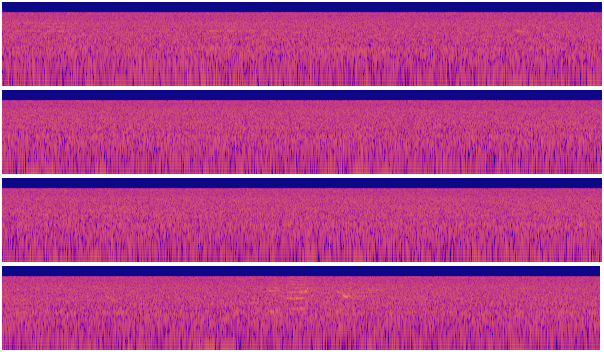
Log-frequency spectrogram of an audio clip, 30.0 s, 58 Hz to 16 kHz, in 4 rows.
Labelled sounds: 2.5	2.8	killer whale, northern resident, G clan, 2.2 to 2.3 kHz
25.4	25.7	killer whale, northern resident, G clan, 1.3 to 1.5 kHz
26.0	27.3	killer whale, northern resident, G clan, 0.86 to 4.7 kHz

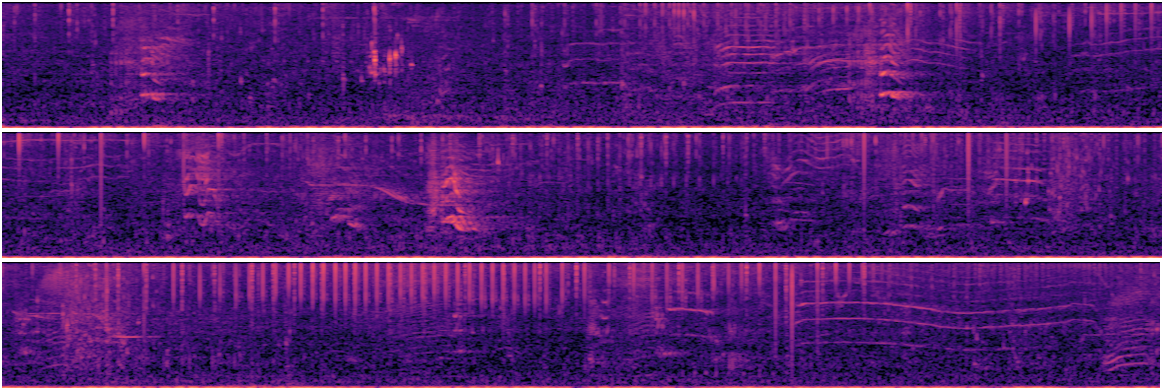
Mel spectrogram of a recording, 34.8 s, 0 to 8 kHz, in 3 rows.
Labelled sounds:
1.3	2.1	killer whale, southern Alaska resident, 0.23 to 6.5 kHz
5.5	6.3	killer whale, southern Alaska resident, 0.51 to 4.6 kHz
7.1	7.8	killer whale, southern Alaska resident, 0.28 to 6.5 kHz
8.1	9.9	killer whale, southern Alaska resident, 0.28 to 5.7 kHz
10.6	13.0	killer whale, southern Alaska resident, 1.9 to 7.2 kHz
13.4	16.5	killer whale, southern Alaska resident, 0.32 to 8.0 kHz
19.2	22.1	killer whale, southern Alaska resident, 0.37 to 8.0 kHz
23.3	24.8	killer whale, southern Alaska resident, 0.51 to 8.0 kHz
27.1	28.0	killer whale, southern Alaska resident, 0.78 to 8.0 kHz
29.3	30.3	killer whale, southern Alaska resident, 0.92 to 8.0 kHz
30.9	34.7	killer whale, southern Alaska resident, 0.23 to 8.0 kHz

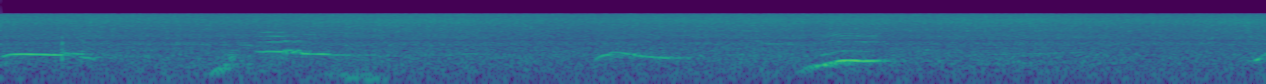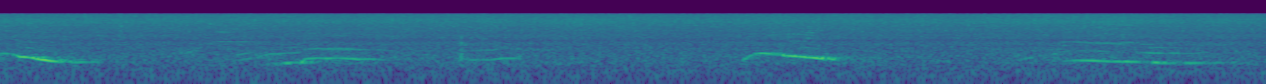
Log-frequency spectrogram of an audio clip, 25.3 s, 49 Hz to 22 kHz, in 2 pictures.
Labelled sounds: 2.7	3.1	humpback whale, 1.0 to 1.2 kHz
8.3	8.8	humpback whale, 1.0 to 2.0 kHz
14.7	15.2	humpback whale, 0.88 to 1.1 kHz
23.2	23.9	humpback whale, 0.88 to 1.1 kHz

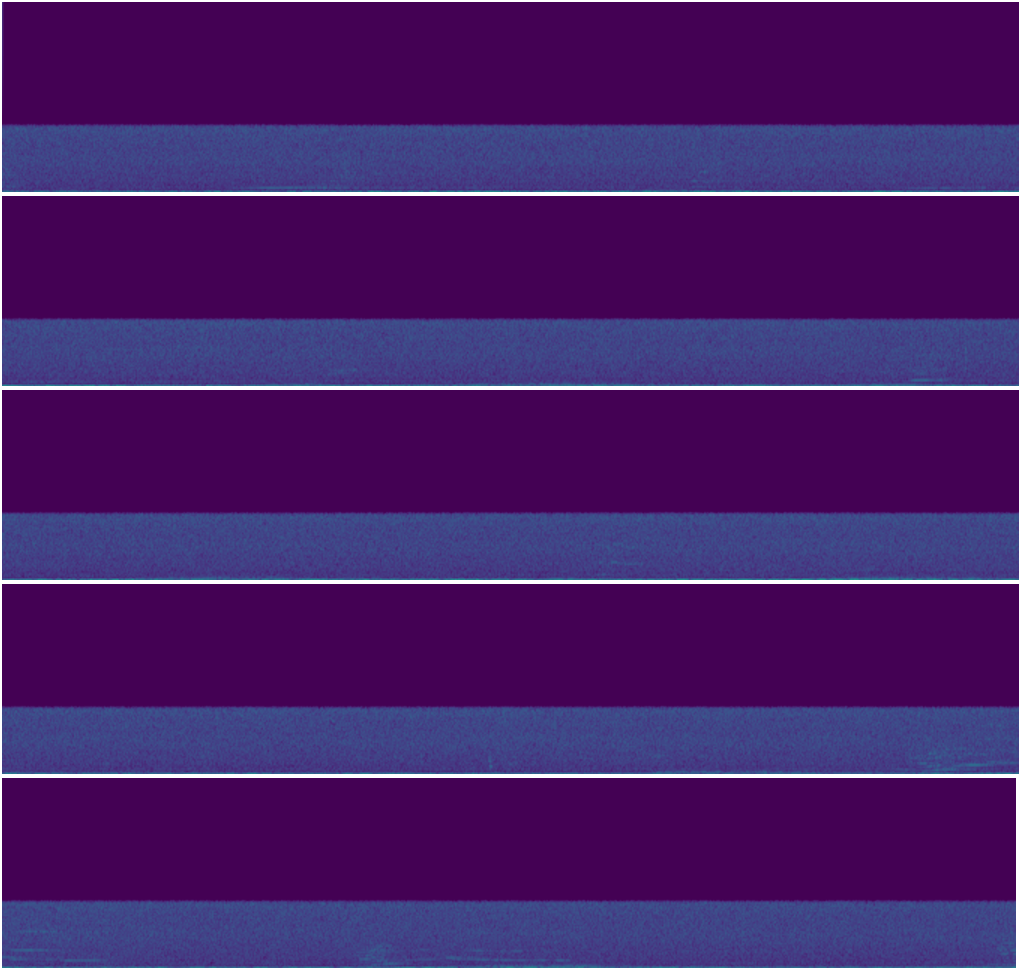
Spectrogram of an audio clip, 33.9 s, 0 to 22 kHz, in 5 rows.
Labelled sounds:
26.7	27.8	humpback whale, 0.90 to 4.4 kHz
29.8	30.6	humpback whale, 0.93 to 1.2 kHz

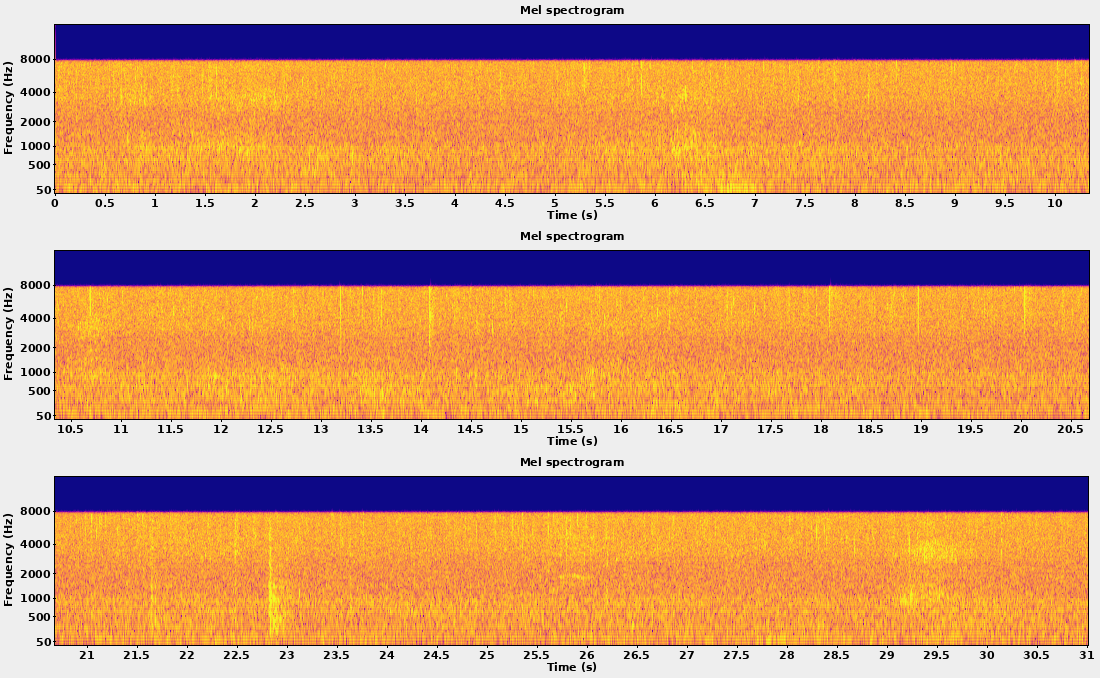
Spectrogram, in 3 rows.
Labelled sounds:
22.8	23.0	croaking sound likely from a nearby submerged object, 1.3 to 1.5 kHz

